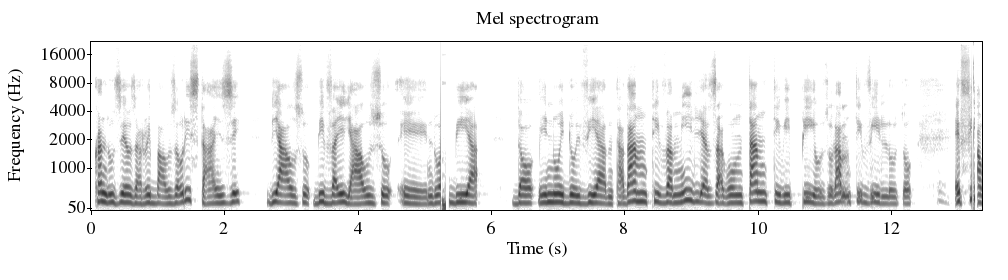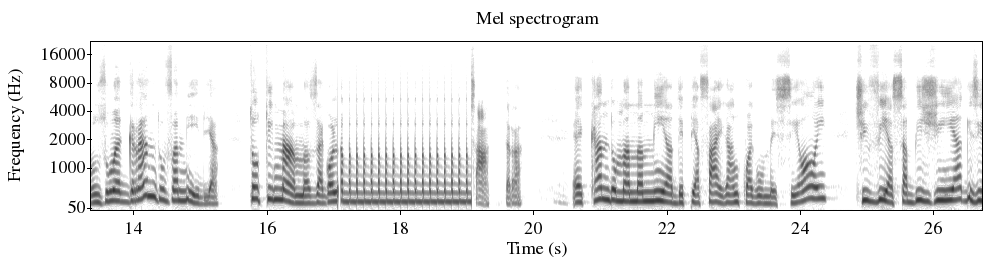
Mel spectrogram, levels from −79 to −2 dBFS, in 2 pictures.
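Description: Speech with damaged data in a compressed stream at 5.22–5.38 s, 13.19–13.31 s (just before "una grandu familia totus") and 17.03–17.12 s. Each is a brief glitch where the decoder misreads corrupted frames and resyncs at the next header; the first adds about 24 ms. On a spectrogram these show as brief broadband smears with hard vertical edges. A broken-record loop follows from 17.24 to 19.07 s: a 0.11 s fragment repeats 17 times, likely because the stream stalled and resent its last buffer. The waveform shows an identical, evenly spaced pattern, and the audio for that span is lost.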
